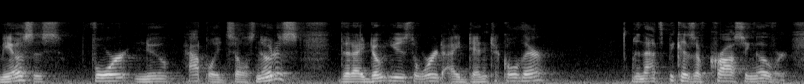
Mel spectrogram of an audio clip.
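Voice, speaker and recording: Against audible room echo, a man speaks at a moderate pace with a fairly high pitch. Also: ordinary pitch variation. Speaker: teacher. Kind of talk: lecture.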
